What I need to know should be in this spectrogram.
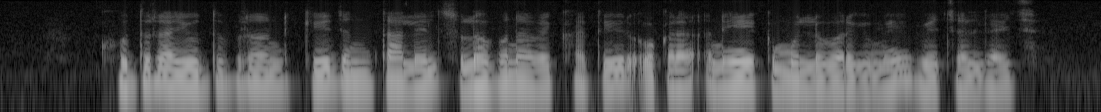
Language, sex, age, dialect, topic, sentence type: Maithili, male, 36-40, Eastern / Thethi, banking, statement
